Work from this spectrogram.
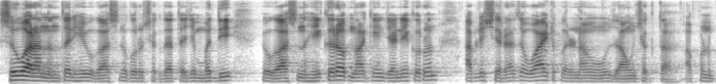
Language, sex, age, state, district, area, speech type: Goan Konkani, male, 60+, Goa, Canacona, rural, spontaneous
